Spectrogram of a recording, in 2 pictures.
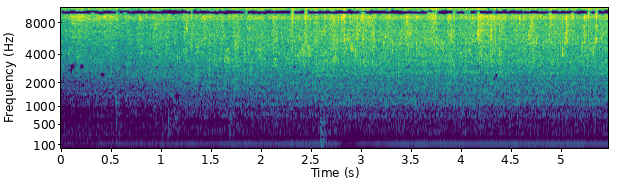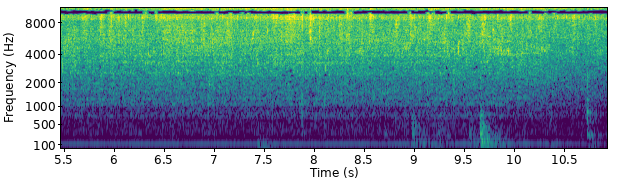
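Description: Pork patties coated in barbecue sauce sizzling steadily in a hot skillet on the stove, with a steady low hum underneath and a few faint soft knocks.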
